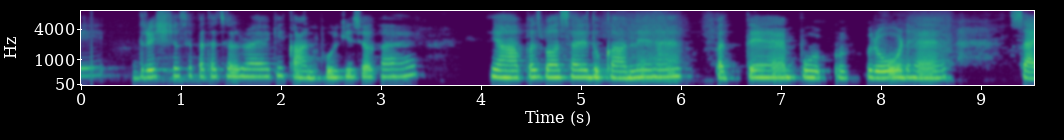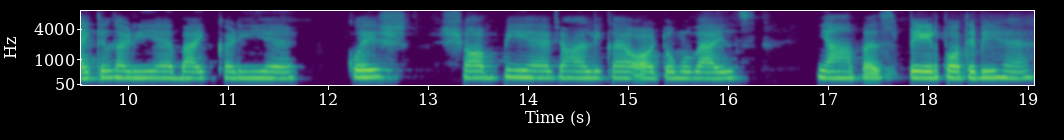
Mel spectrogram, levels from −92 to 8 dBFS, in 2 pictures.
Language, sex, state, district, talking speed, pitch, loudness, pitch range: Hindi, female, Chhattisgarh, Balrampur, 140 wpm, 230 Hz, -17 LUFS, 220-255 Hz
